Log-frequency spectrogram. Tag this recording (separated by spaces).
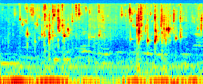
water spill liquid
